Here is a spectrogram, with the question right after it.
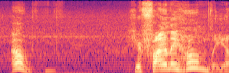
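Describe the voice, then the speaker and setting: A fairly high pitch carries this put-on character voice. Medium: actual play.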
